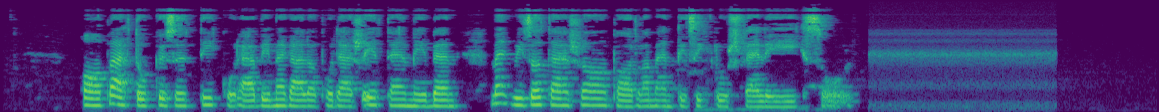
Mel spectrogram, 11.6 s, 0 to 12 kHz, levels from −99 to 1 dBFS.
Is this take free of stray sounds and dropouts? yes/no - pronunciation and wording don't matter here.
yes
